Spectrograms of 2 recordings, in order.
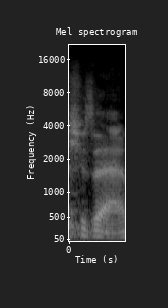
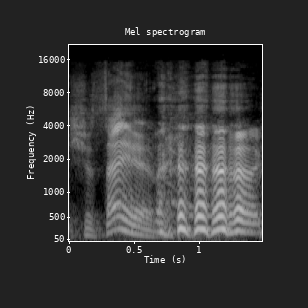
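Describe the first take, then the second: First: It is said flatly, without energy. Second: It is said loudly, with exclamation.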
